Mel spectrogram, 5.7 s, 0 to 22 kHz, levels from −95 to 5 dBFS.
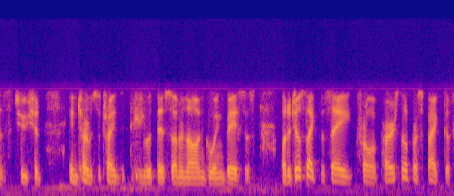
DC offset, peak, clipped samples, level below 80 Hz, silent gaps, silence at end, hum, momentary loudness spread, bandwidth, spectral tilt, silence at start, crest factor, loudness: under 0.1%; 0 dBFS; under 0.1%; -60 dBFS; none; 0.05 s; none; 7 LU; 4.9 kHz; -5.5 dB/octave; 0 s; 20 dB; -20 LUFS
